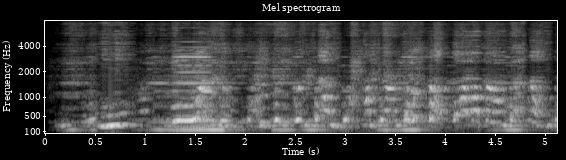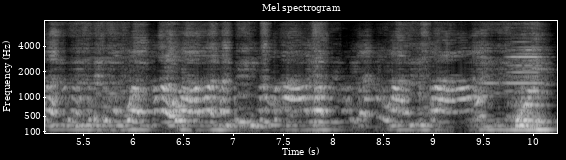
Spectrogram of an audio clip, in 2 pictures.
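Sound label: with drums, 380ms 4cm; SiSEC11; underdetermined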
